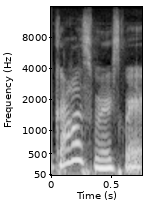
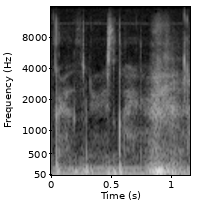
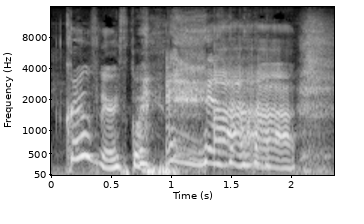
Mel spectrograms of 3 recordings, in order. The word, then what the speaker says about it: Grosvenor Square: My first tour, I'm like, and in Grosvenor Square. And they're like, it's pronounced Grosvenor Square. Like, oops. I was like, oh, cool. Grosvenor Square.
